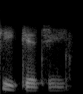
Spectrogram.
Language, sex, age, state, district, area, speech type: Punjabi, female, 45-60, Punjab, Jalandhar, urban, conversation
